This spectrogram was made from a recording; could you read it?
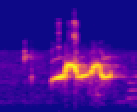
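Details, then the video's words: Pet bird whistling the theme tune of The Good, the Bad and the Ugly, mimicking it: a brief, clear, mid-pitched whistled phrase with a quick wavering rise and fall, indoors in a quiet room. "Bird whistling The Good, The Bad and the Ugly"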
